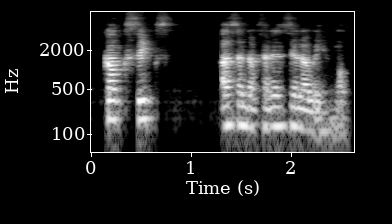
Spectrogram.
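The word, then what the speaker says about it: coccyx: se pronuncia como una caja por eso ellos pronuncian cóccix kuksiks para nosotros es coxis o hueso coxal le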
